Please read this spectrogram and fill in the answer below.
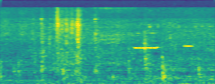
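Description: Footsteps and a few light knocks on a wooden boardwalk at a building door, with two brief faint high chirps a little past the middle.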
